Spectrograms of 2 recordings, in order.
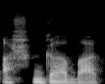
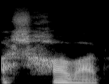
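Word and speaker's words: Aşgabat: So I don't say Ashgabat, I say Ashgabat, h.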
